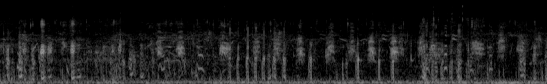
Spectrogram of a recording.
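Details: Ducks quack in an unbroken overlapping chorus, short raspy nasal calls, a few louder ones at the start and near the end, with low ambient rumble.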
